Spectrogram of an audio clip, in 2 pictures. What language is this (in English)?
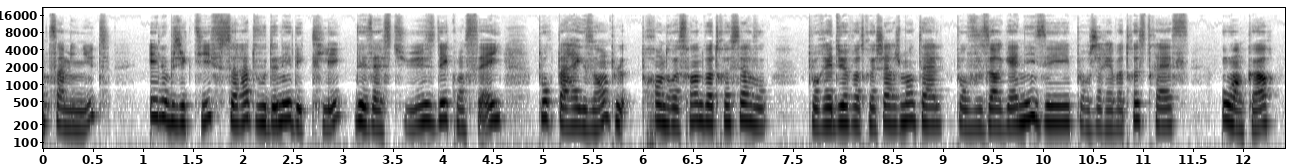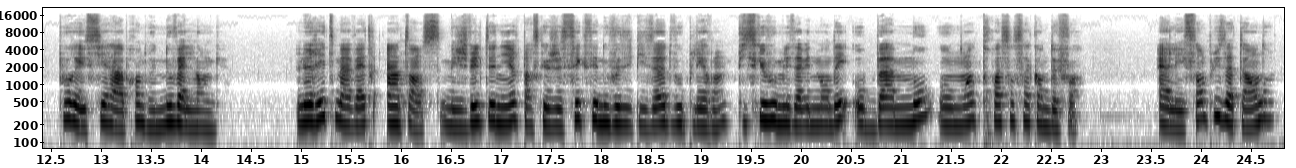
French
